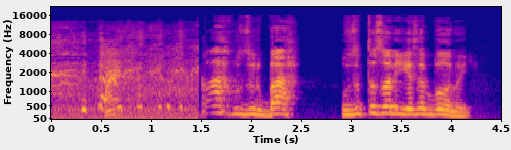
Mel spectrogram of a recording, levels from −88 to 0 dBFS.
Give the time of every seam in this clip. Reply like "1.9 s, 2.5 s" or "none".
1.6 s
